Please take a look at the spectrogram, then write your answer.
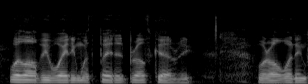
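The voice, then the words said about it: Imitates another person's voice. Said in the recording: “That's a really good impression ... You are a man of many voices.”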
